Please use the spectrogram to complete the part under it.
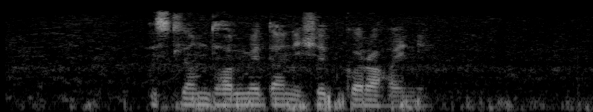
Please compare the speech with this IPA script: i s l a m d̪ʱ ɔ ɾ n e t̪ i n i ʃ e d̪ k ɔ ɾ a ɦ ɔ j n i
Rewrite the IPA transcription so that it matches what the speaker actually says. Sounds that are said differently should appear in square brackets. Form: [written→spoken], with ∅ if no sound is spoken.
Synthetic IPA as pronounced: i s l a m d̪ʱ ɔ ɾ [n→m] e t̪ [i→a] n i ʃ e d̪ k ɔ ɾ a ɦ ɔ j n i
